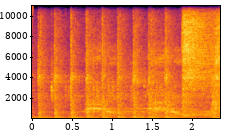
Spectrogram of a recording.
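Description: Live thrash metal band playing loud: distorted guitars and bass over rapid, evenly spaced drum hits, with a cymbal crash opening up near the end.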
